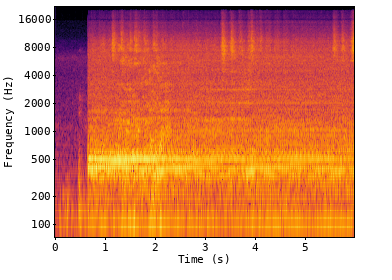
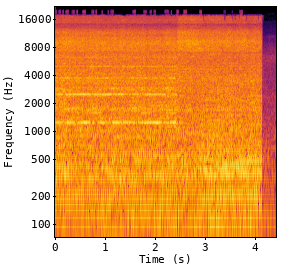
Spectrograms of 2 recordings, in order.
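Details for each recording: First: Sawmill band saw cutting a log, feed speed being raised step by step. Steady mid-pitched singing tone from the blade, not yet reaching the clean E-flat note heard at optimum speed. Feed rate still slightly below optimum, with less sawdust than earlier cuts. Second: Sawmill cutting a board at a properly increased feed rate: even, steady roar of the blade for about four seconds with no chatter or resonance; clean cut.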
